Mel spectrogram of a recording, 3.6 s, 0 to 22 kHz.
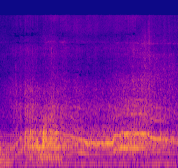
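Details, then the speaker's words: Upgraded Pro Boat UL-19 30" hydroplane, Castle Creations Hydra ESC, first run after rebuild on SMC packs: high motor whine sags in pitch for about a second mid-run at full throttle, then climbs back; a power cut of some kind. "gonna try to get it closer so I can listen to it it sounds like a power cut which it is a power cut of some kind"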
